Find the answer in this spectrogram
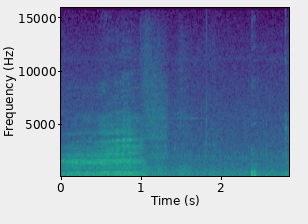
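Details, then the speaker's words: Dog snoring in the background of a quiet room: snuffling, snorting breath sounds, then a brief soft snort. "Apologies if anyone can hear the dog snoring."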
